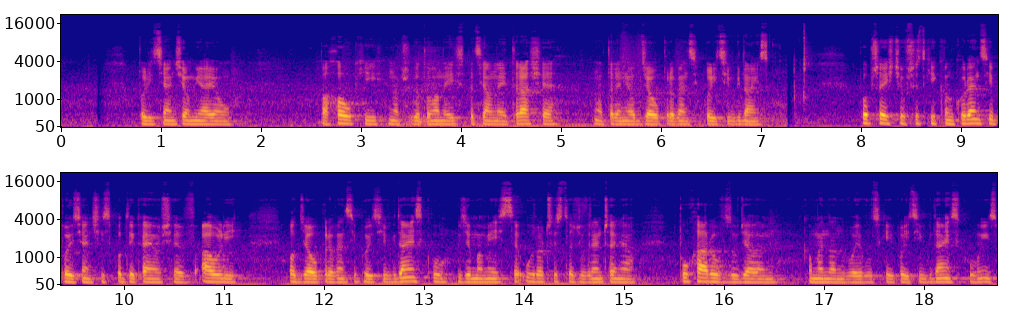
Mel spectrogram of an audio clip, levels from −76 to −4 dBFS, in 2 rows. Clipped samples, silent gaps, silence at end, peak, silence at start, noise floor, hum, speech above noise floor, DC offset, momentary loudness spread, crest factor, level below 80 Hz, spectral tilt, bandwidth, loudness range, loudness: under 0.1%; none; 0 s; -4 dBFS; 0 s; -43 dBFS; none; 21 dB; under 0.1%; 12 LU; 18 dB; -44 dBFS; -6 dB/octave; 16 kHz; 2 LU; -23 LUFS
